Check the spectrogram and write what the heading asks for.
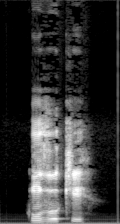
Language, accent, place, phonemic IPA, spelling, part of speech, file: French, France, Lyon, /kɔ̃.vɔ.ke/, convoquer, verb, LL-Q150 (fra)-convoquer.wav
- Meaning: 1. to convene, convoke (invite together) 2. to summon, call (call up), invite 3. to summon; to summons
